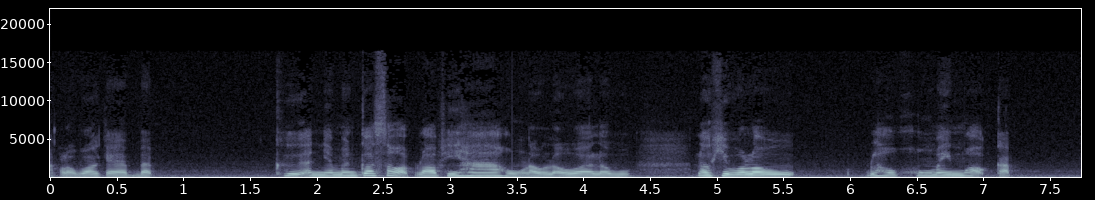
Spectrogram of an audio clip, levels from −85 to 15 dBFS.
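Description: A speech clip with regular clicks from about 1.56 s to 7.25 s, roughly every 1.9 s. This pattern is likely clock drift buffer slips. Two clocks disagree by around a hundred parts per million, so the buffer periodically drops or repeats a few samples.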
